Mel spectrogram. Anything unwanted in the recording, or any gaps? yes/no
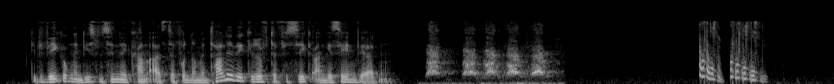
yes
